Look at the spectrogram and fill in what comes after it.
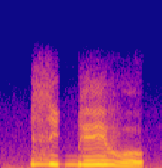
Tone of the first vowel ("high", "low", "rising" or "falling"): high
